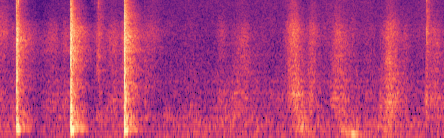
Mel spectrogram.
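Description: Three sharp slaps on a lace-up boxing glove, about half a second apart, followed by faint rustling as the glove is handled.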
